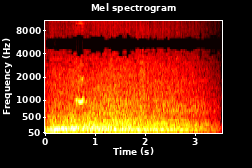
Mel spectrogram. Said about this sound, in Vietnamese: Xe chạy ra đường Thuận Kiều, chừng đi ngang qua nhà lầu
